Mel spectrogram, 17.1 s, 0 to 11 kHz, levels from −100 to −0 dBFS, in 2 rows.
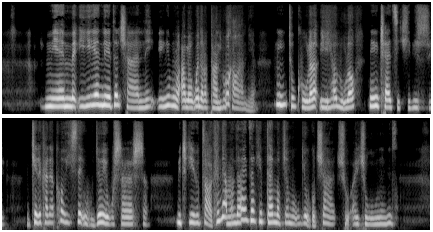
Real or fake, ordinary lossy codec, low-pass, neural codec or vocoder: fake; MP3, 64 kbps; 9.9 kHz; codec, 16 kHz in and 24 kHz out, 0.4 kbps, LongCat-Audio-Codec, four codebook decoder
